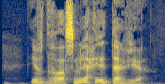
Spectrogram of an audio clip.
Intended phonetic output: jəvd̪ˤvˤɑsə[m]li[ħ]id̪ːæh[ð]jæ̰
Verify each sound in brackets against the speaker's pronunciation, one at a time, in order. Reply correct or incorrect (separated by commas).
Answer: correct, correct, incorrect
